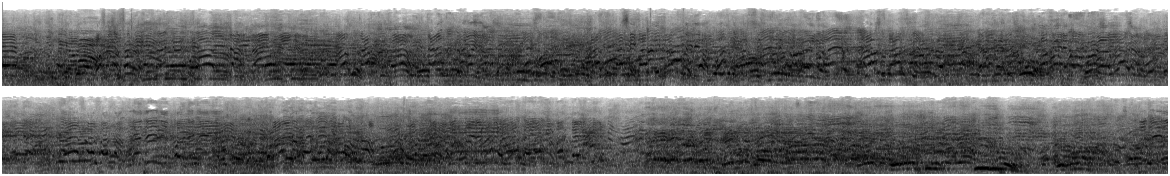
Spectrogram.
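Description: A crowd of spectators shouts and cheers throughout in a large echoing hall.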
